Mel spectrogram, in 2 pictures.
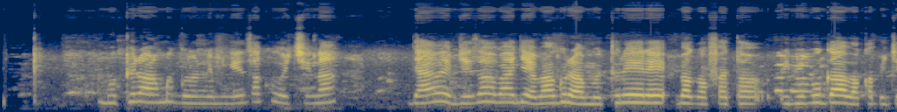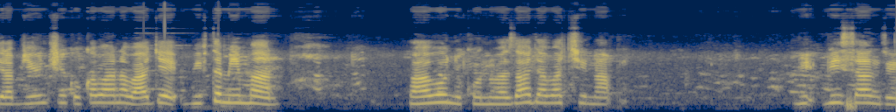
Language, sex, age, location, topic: Kinyarwanda, male, 18-24, Burera, government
